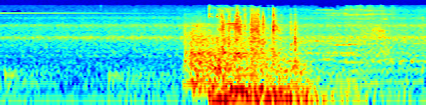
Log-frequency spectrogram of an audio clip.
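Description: A heavy sliding door rumbling open, starting suddenly about two seconds in and dying away over a second or so, a sound effect from the music video's soundtrack.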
